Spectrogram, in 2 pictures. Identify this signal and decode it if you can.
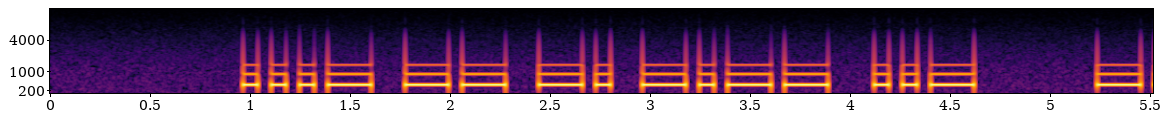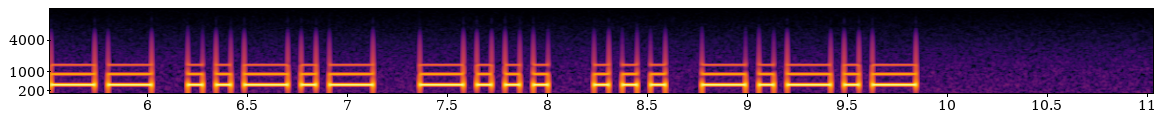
Morse code (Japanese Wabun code), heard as a keyed tone, hand-sent with a paddle, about 17 wpm, 450 Hz. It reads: クヨタケウ レミハラサ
